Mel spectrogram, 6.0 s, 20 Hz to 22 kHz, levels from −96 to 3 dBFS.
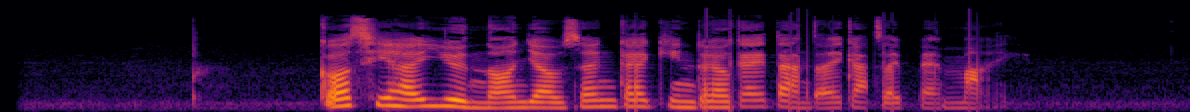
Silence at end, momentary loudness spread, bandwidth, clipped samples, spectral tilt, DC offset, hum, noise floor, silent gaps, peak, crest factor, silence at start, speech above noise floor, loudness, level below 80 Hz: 1.05 s; 13 LU; 12.5 kHz; under 0.1%; -3.5 dB/octave; under 0.1%; none; -68 dBFS; none; -6 dBFS; 24 dB; 1.6 s; 41 dB; -28 LUFS; -74 dBFS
